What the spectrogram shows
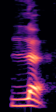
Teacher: ऐसी ध्वनियां जिनको उच्चारित करते समय अपनी जीवा ऊपरी पटल पर टच होती हो और प्राणवायु जो है वो जीवा के दोनों पार्श्वों से बाहर निकलती हो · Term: पार्श्विक ध्वनियां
